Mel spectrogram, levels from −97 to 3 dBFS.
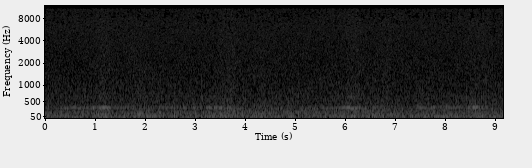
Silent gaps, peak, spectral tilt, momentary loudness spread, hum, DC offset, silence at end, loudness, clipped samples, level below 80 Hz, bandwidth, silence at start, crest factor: none; -52 dBFS; -3 dB/octave; 2 LU; none; under 0.1%; 0 s; -66 LUFS; under 0.1%; -74 dBFS; 12 kHz; 0 s; 14 dB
